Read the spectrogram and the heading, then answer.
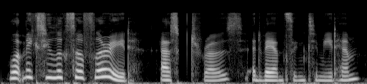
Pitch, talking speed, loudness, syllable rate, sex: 230 Hz, 195 wpm, -17 LUFS, 5.3 syllables/s, female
